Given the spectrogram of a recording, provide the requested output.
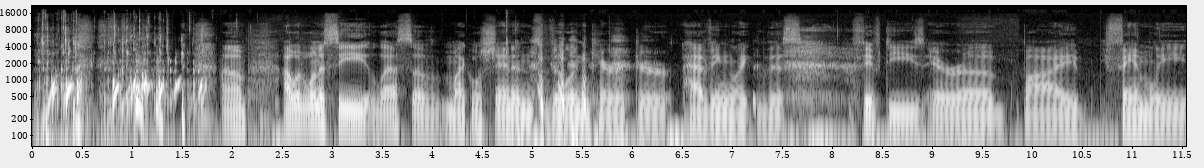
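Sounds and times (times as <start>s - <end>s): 
bubbly water splashes as an entrance sound effect: 0.0s - 1.8s
speech: 2.0s - 11.5s.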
